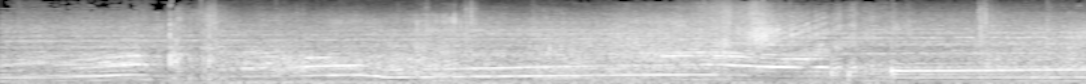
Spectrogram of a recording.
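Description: Sports-car engine sound laid over the shots, pulling up in pitch under acceleration. It dips at gear changes about one second and two and a half seconds in, drops again around five to six seconds, then climbs slowly and steadily.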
